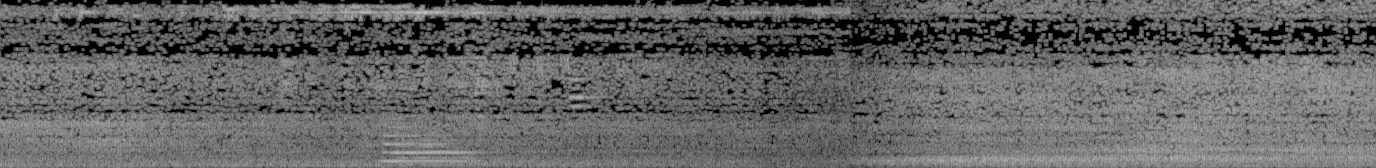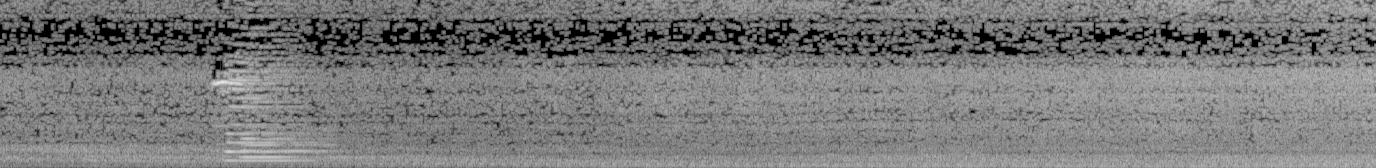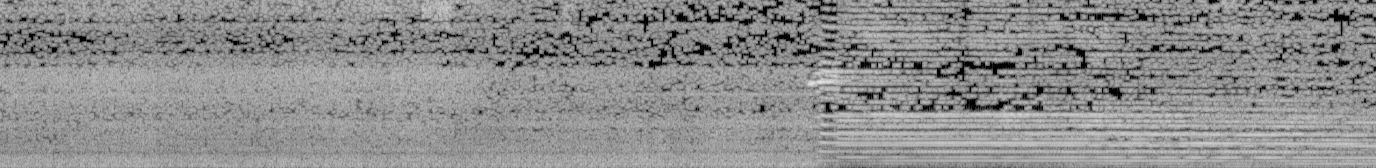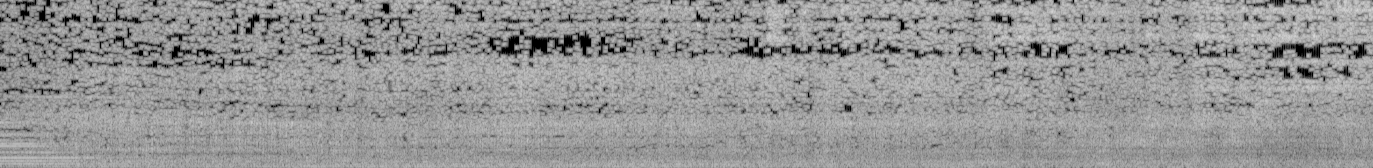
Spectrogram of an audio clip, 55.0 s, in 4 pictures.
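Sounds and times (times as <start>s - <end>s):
locomotive engine and wheels rumbling: 0.0s - 55.0s
train horn blast: 3.7s - 5.0s, 15.8s - 17.6s, 35.5s - 42.7s.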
